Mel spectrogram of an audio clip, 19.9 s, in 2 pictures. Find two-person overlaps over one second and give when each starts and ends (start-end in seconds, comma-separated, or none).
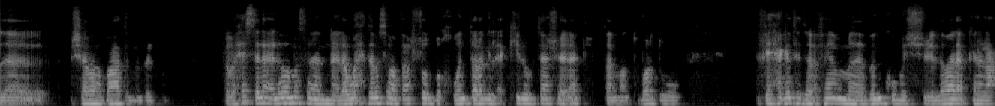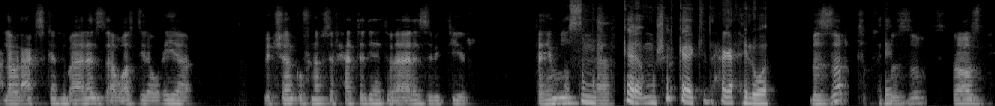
none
